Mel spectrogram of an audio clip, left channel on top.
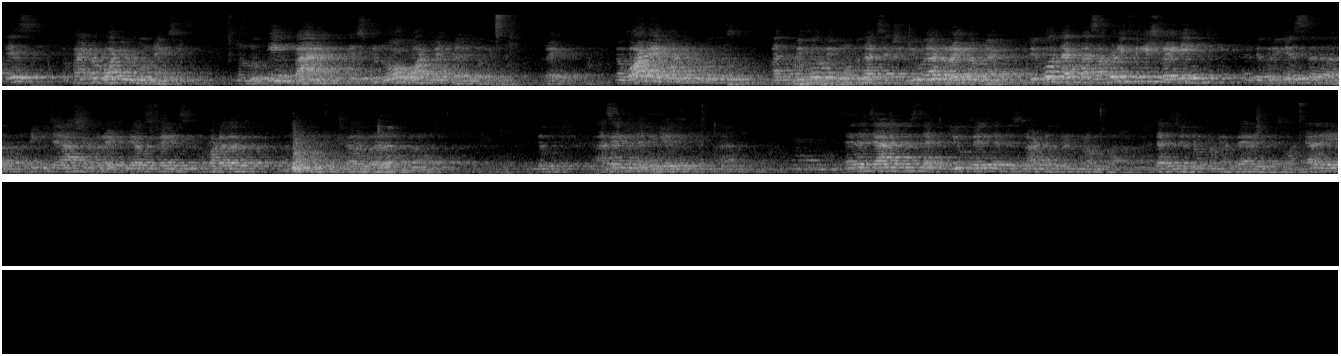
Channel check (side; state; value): right; silent; 55 dB below the other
